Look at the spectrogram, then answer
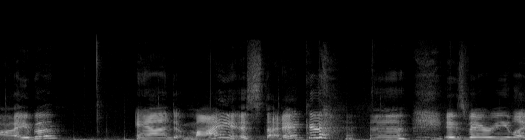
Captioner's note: laughs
